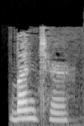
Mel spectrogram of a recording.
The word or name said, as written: bunter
